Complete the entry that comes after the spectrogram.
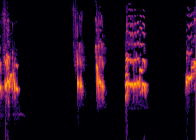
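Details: Colourful parrot giving short harsh chirping calls in five bursts, clustered mostly between mid and high pitch, with silent gaps between them.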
